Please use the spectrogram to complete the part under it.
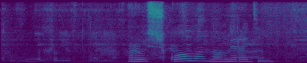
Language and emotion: Russian, neutral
